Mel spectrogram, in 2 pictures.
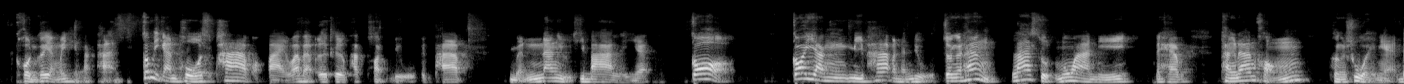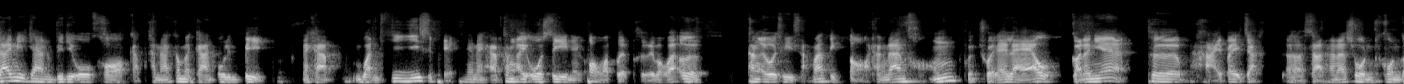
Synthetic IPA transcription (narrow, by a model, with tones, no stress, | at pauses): kʰo˧nkɔː˥˩ja˧ŋma˥˩jɦe˩˦nla˨˩k̚t̪ʰa̰ː˩˦nkɔː˥˩miː˧kaː˧npʰoː˦˥st̪̚pʰaː˥˩p̚ʔɔ̰ː˨˩k̚pa˧jwaː˥˩bɛː˨˩p̚ʔɤː˧t̪ʰɤː˧pʰa˦˥k̚pʰɔ˨˩t̪̚jṵː˨˩pe˧npʰaː˥˩p̚ | mɯ˩˦ənːa˥˩ŋjuː˨˩t̪ʰiː˥˩baː˥˩nla˧ja˨˩ŋi˦˥ɐ | kɔː˥˩ | kɔː˥˩ja˧ŋmiː˧pʰaː˥˩p̚ʔa˧nːa˦˥njuː˨˩t͡ɕo˧nka˧t̪ʰa˥˩ŋlaː˥˩su˨˩t̪̚mɯ˥˩waː˧nːiː˦˥ | na˦˥kʰa˦˥p̚ | t̪ʰaː˧ŋdaː˥˩nkʰɔː˩˦ŋpʰɤ˩˦ŋsʰu˨˩əjni˥˩ɐdaː˥˩jmiː˧k̬aː˧nwiː˧diː˧ʔoː˧kʰɔː˧ka˨˩p̚kʰa˧na˦˥ʔka˧mːa˧kaː˧nʔoː˧li˧mpi˨˩k̚na˦˥kʰa˦˥p̚wa˧nt̪ʰiː˥˩jiː˥˩si˨˩p̚ʔe˨˩t̪̚n˥˩na˦˥kʰa˦˥p̚t̪ʰaː˧ŋʔa˧jʔoː˧siː˧ni˥˩kɔː˥ʔɔː˨˩k̚maː˧pɤː˨˩t̪̚pʰɤː˩˦jbɔː˨˩k̚waː˥˩ʔɤː˧ | t̪ʰaː˧ŋʔa˧jʔoː˧siː˧sa̰ː˩˦maː˥˩t̪ːi˨˩t̪ːɔ̰ː˨˩t̪ʰaː˧ŋdaː˥˩nkʰɔ̰ː˩˦ŋpʰɤ˩˦ŋt͡ɕʰu˨˩əjdaː˥˩jlɛː˦˥wkɔː˨˩nːaː˥˩ni˦˥ɐt̪ʰɤː˧haː˩˦jpa˧jt͡ɕa̰ː˨˩k̚ʔɤː˨˩saː˩˦t̪ʰaː˧na˦˥t͡ɕʰo˧nkʰo˧nk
